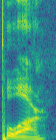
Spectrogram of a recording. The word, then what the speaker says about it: Puer: Pierre. – Pierre. P-U-E-R. It's pronounced Puar. It's Latin for boy.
